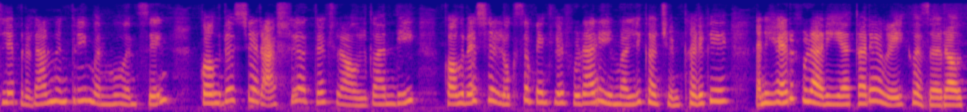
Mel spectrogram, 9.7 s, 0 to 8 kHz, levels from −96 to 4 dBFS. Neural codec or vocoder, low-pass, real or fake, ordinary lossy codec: codec, 32 kHz, 1.9 kbps, SNAC; 7.2 kHz; fake; none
